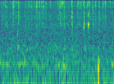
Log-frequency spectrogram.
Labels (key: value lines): label: ambient
recorder: HydroMoth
